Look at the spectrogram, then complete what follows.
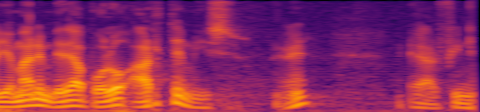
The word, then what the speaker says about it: Artemis: si acaso, y efectivamente los americanos pronuncian Artemis, con su problema con las vocales y todo esto, pero el acento lo ponen en la forma correcta.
